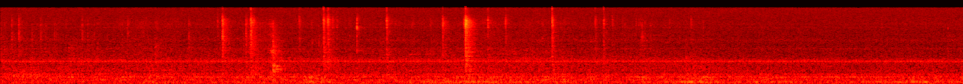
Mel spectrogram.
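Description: Faint, scattered light clicks and taps of hands handling thin flying-lead tubing and its fittings on the instrument, clustered in the middle, the sharpest just before halfway. Beneath them runs a steady low hum with a thin high tone.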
